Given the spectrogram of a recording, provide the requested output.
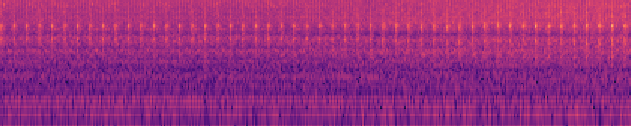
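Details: VW Polo Sedan cold start: sharp, regular ticking knock about two and a half per second over idle, fading as the engine warms; source not identified.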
